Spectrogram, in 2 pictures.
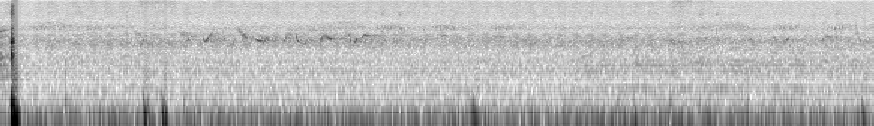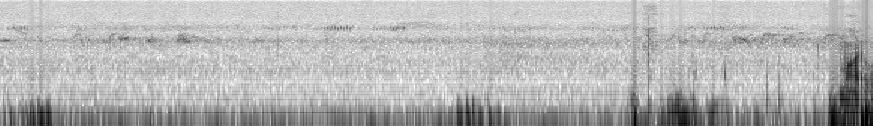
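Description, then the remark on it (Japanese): Faint wild bird calls drift in outdoors, scattered chirps over a low rumbling background of wind and handling noise. “うん、鳥の鳴き声この鳥の名前も分かるといいんだけど聞こえてますでしょうか”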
